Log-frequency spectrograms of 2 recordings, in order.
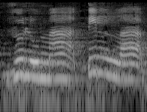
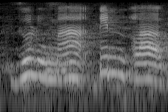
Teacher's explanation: yakni memasukkan atau mentasydidkan dengan tanpa mendengung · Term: idgham bila gunnah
